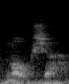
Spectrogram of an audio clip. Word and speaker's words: moksha: So that's what Hinduism calls moksha. – Moksha. How do you say that? – M-O-K-S-H-A. Yeah.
